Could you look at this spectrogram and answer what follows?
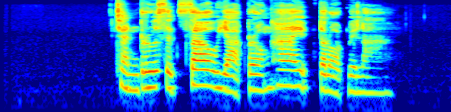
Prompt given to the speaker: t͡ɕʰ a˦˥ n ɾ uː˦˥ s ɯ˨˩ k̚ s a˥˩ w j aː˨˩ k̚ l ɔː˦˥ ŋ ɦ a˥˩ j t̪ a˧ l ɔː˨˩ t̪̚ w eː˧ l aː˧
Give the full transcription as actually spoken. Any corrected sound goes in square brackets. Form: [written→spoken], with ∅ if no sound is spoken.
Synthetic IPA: t͡ɕʰ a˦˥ n ɾ uː˦˥ s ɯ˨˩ k̚ s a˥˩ w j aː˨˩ k̚ [l→ɾ] ɔː˦˥ ŋ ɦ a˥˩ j t̪ a˧ l ɔː˨˩ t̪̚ w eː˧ l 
